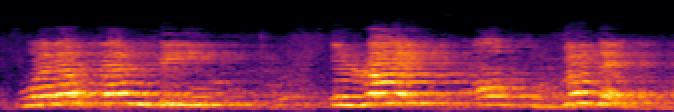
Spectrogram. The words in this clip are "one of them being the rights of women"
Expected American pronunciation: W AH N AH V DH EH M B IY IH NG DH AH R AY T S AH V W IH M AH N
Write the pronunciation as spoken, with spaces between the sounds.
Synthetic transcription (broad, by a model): W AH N AH V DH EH M B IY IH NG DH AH R AY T AH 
